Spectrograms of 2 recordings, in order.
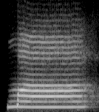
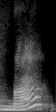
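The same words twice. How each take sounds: First: The pitch stays level and flat. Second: The pitch rises slightly. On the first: "Itu untuk nada pertama" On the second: "nada kedua agak"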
